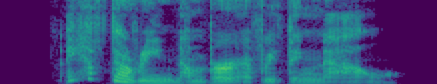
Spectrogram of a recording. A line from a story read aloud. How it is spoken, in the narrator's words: she mutters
